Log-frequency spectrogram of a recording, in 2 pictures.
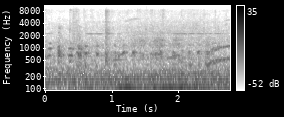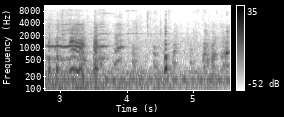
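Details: Chickens in a backyard coop, hens clucking softly and irregularly with one longer drawn call midway, low rumble underneath and sharp clicks near the end.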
